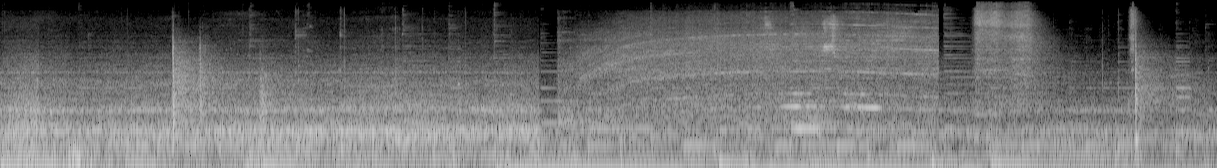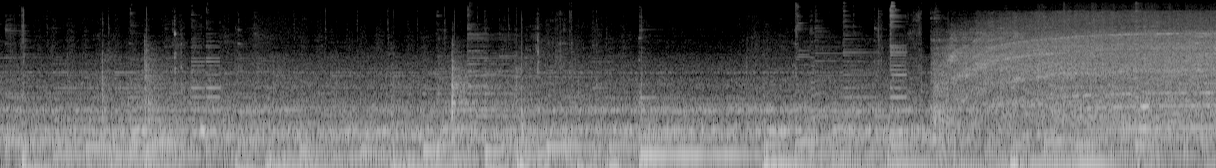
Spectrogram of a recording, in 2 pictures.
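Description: A power saw trims a solid wood board for a log holder, its loud, steady whine running almost the whole time with brief dips and spin-ups, close by, with no voices.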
